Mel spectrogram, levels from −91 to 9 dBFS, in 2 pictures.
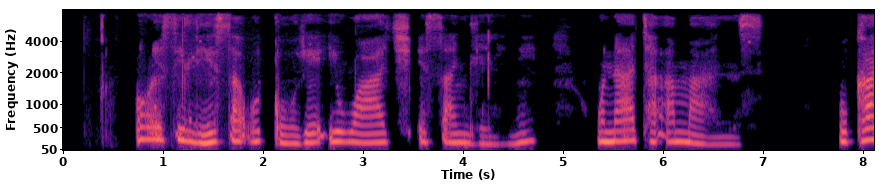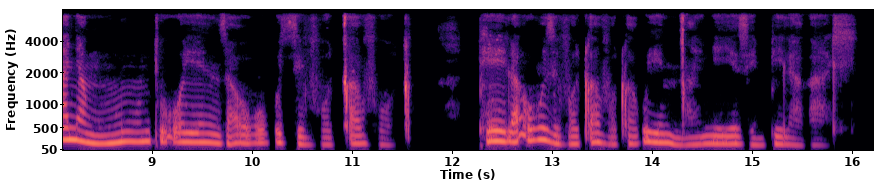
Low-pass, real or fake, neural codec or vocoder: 7.2 kHz; real; none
